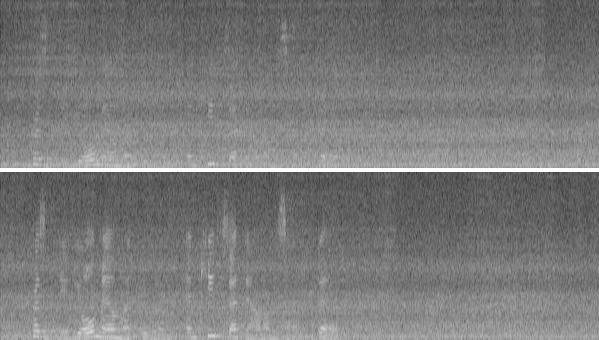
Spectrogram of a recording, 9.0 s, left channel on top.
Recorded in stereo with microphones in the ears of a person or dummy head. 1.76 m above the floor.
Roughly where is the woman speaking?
Right.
